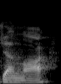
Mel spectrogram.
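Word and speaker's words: gen:LOCK: It's technically, no, it is pronounced Genlock.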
